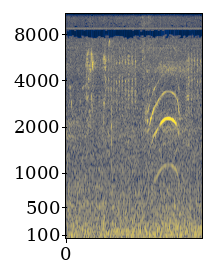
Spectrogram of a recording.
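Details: Male Green-barred Woodpecker of subspecies nattereri at its nest in a fence post, Fazenda Santa Tereza, Pantanal, Brazil, 27 September 2013: one arched, mewing call with stacked harmonics rising then falling, over steady background hiss.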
